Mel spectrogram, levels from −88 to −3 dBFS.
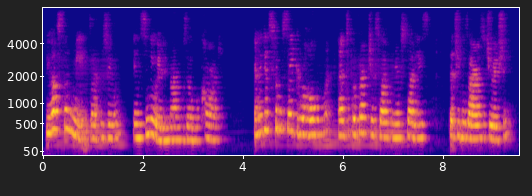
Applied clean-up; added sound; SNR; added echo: neural mask model DeepFilterNet 3.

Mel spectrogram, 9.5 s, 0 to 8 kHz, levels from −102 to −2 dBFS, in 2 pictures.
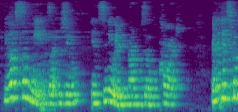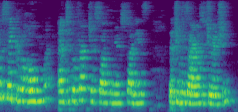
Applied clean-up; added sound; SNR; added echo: classical method WPE with log-MMSE.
